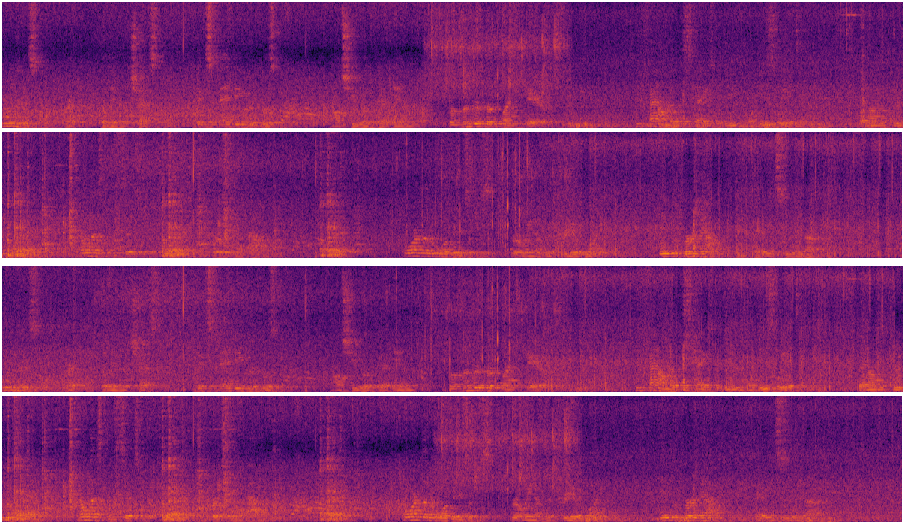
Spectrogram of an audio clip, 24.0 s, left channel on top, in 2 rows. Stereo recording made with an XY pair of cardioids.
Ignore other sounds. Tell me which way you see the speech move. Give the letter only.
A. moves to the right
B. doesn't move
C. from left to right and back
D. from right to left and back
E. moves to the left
C.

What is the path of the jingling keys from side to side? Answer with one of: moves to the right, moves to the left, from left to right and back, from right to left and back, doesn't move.
moves to the right.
